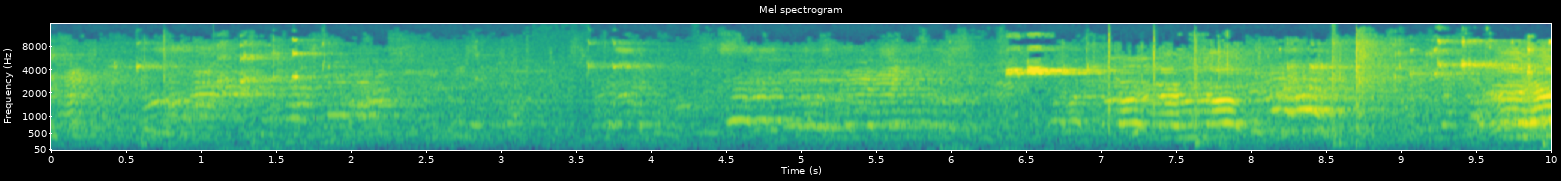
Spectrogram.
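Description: Scattered voices of players and spectators echoing in a large indoor basketball hall during a break in play, with a basketball bouncing on the hardwood court now and then. The sound grows louder in the last few seconds as play restarts.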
